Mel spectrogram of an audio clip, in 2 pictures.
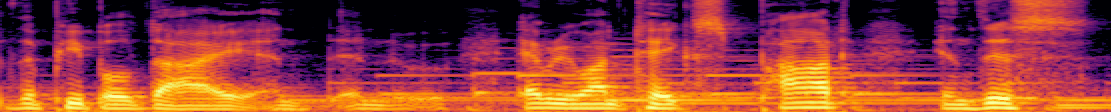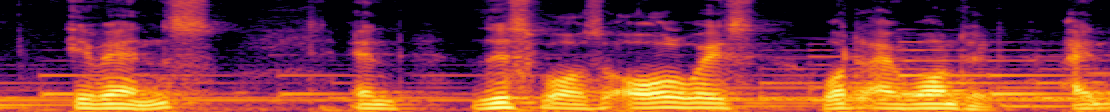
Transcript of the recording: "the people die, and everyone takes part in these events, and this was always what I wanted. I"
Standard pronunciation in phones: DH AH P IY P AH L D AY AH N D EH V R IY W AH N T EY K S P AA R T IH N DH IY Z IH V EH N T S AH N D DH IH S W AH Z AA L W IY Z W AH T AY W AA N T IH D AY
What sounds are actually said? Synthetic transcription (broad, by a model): DH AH P IY P L D AY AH N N EH V R IY W AH N T EY K S P AA R T IH N DH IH S IH V EH N T S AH N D DH IH S W AH Z AA L W IY Z W AH T AY W AA N T IH D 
